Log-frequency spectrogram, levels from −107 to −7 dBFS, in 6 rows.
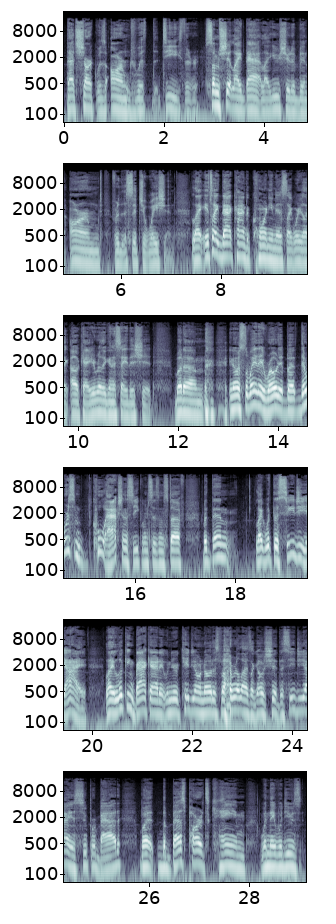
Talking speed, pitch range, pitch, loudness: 200 wpm, 120-165 Hz, 140 Hz, -21 LUFS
